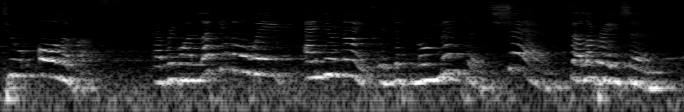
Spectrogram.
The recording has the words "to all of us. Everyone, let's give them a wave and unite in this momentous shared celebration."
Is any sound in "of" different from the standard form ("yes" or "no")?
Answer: no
